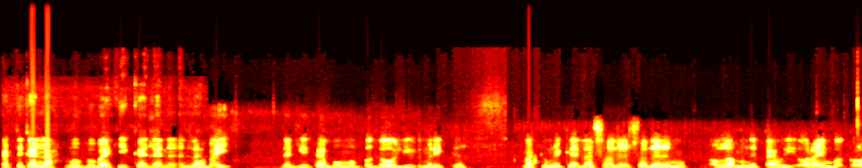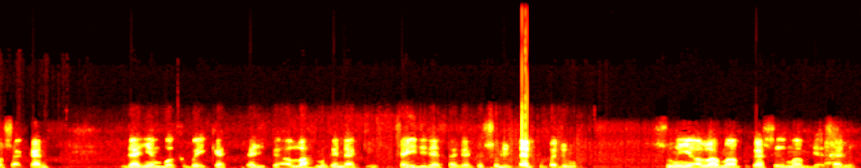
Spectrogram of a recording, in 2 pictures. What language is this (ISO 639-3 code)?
msa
